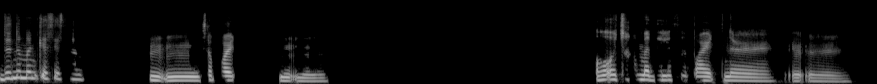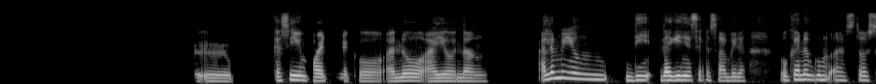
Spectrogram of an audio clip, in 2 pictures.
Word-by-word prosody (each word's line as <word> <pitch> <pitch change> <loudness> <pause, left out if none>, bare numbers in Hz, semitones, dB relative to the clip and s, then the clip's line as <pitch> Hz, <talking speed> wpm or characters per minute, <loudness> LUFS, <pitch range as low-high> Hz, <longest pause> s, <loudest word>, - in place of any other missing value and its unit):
Dun 280 +5 +3
naman 295 -1 +2
kasi 265 0 -1
sa 240 - -9 0.8
mm, 180 -1 +4
sa 210 - -3
part 195 -1 +2 0.4
mm. 150 -3 -2 2.7
Oo, 215 +2 +3
tsaka 225 0 -4
madalas 205 -1 +1
sa 200 - -12
partner, 175 -3 -1
mm. 145 -3 -6 2.2
Mm, 150 -2 0 0.4
kasi 195 +4 +4
yung 200 - +4
partner 165 -3 0
ko 145 -1 -3
ano 165 +2 +2
ayaw 155 +1 +2
ng 145 -1 -2 0.5
alam 265 +7 +5
mo 300 0 +5
yung 260 -3 +3 0.4
di 200 +2 +2
lagi 195 +1 +6
niyang 200 -1 +5
sinasabi 175 -2 -2
na, - - -16 0.3
wag - - -3
ka 225 - +5
ng 225 -1 +3
gumastos 200 -2 -2
180 Hz, 115 wpm, -25 LUFS, 155-205 Hz, 2.7 s, lagi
